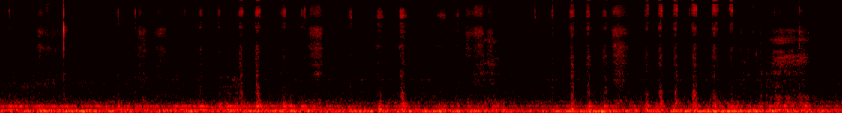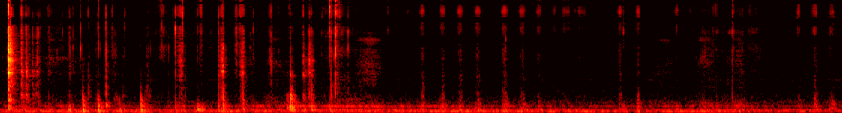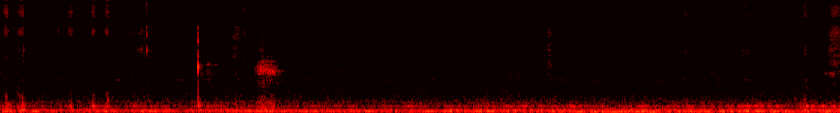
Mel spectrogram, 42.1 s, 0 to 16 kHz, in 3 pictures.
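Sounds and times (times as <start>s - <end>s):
pencil scratching on paper: 1.9s - 8.2s, 8.9s - 12.7s, 15.4s - 18.3s, 20.8s - 30.6s.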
